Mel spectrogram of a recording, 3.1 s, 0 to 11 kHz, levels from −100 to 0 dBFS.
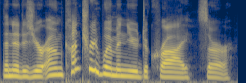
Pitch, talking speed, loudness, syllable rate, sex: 195 Hz, 175 wpm, -18 LUFS, 4.6 syllables/s, female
